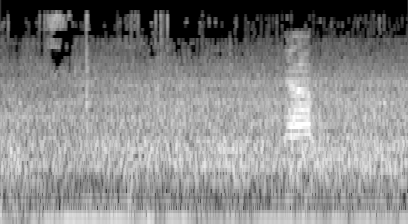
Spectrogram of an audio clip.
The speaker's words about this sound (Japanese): いきなりやっぱ車走りながらだからあれだけど、喋ってる内容は別にあのちゃんとしてるんですけど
